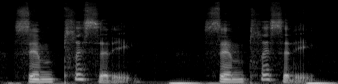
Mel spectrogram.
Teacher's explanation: secondary stress is on the first syllable primary stress is on the second syllable not the third the second syllable simplicity simplicity the pitch is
